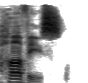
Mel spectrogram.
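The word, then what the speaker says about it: Hervey: The Harveys. Britain's most scandalous aristocratic family. So it's spelt Hervies.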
